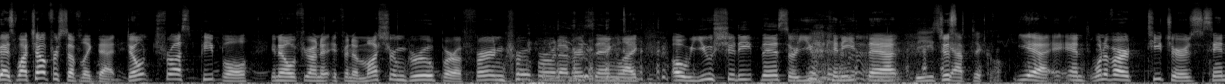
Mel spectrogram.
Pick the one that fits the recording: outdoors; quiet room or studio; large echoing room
outdoors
